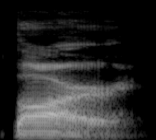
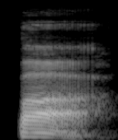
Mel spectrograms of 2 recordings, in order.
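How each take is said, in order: First: The word ends with an R sound. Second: The word ends without any R sound. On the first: The speaker calls it right. "in American English, it's pronounced like this" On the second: The speaker calls it wrong. "You probably said ... ba"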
